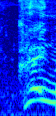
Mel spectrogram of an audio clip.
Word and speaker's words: Crane: Crane rhymes with train.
